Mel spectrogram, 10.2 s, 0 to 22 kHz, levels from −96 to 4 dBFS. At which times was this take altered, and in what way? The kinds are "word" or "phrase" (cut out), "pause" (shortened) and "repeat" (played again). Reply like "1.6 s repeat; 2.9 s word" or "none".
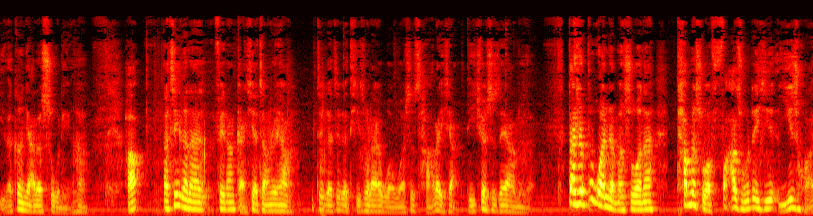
7.0 s pause; 8.3 s pause

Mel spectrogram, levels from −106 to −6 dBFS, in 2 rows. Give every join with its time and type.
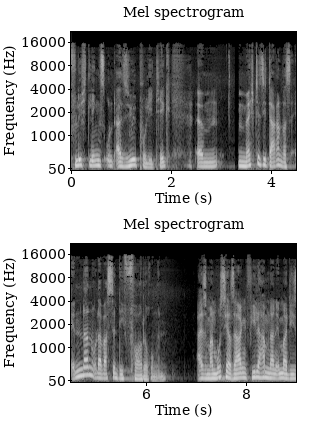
3.3 s pause; 5.4 s word

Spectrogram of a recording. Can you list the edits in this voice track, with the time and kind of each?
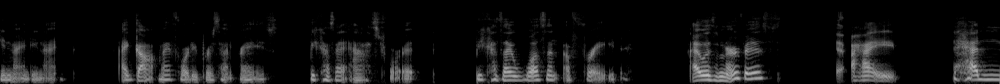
none

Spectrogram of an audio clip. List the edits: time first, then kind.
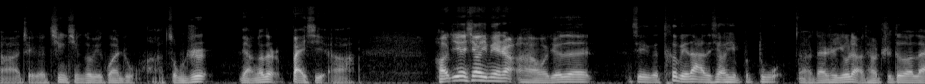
none

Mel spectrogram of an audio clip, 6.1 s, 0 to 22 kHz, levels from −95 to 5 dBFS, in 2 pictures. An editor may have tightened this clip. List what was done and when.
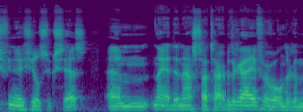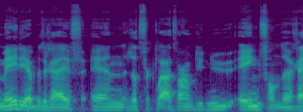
1.0 s pause; 2.3 s word; 4.3 s word

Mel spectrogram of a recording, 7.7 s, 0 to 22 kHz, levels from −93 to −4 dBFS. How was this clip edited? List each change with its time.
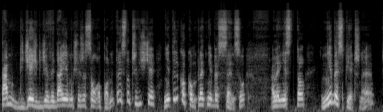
none

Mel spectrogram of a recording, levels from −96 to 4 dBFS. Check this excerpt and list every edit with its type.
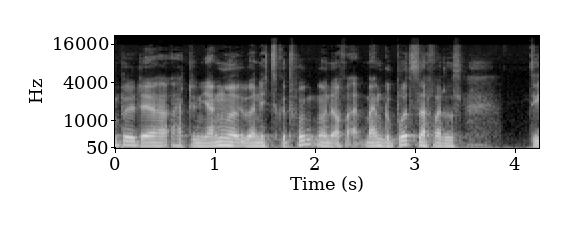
none

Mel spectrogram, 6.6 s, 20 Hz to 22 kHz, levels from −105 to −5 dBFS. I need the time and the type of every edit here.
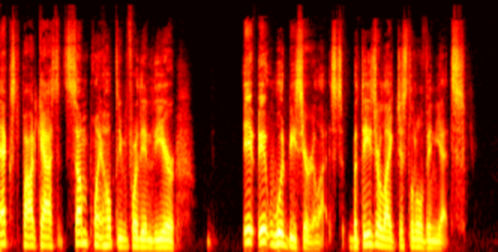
none

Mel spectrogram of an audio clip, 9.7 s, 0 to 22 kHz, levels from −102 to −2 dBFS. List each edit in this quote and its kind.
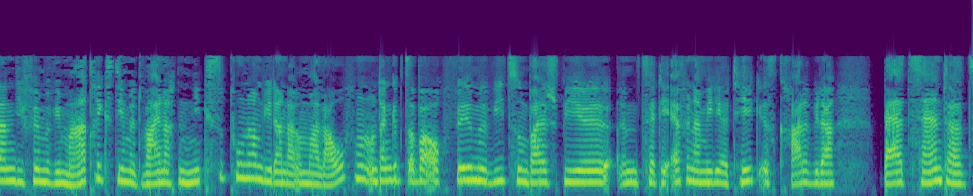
none

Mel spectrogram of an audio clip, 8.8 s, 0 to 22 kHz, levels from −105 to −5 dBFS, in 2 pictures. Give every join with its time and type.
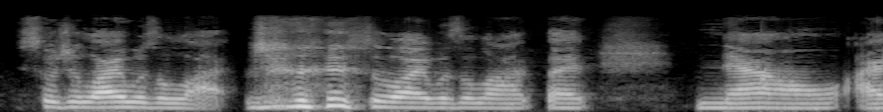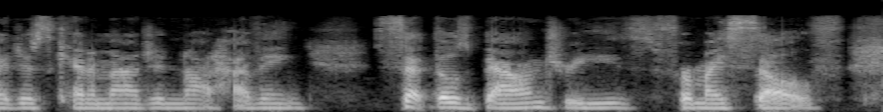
none

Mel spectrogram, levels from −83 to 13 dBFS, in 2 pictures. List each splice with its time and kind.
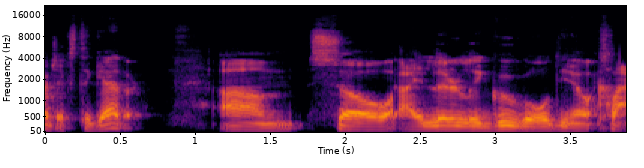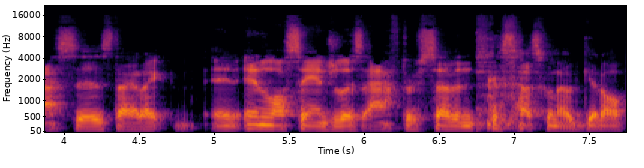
2.3 s word; 3.7 s word; 6.8 s word

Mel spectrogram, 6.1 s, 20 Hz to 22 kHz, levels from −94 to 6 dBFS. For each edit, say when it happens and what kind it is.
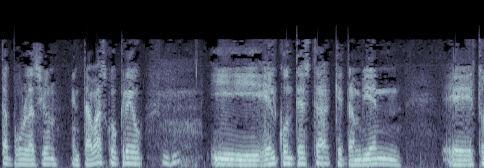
none

